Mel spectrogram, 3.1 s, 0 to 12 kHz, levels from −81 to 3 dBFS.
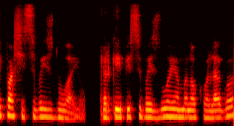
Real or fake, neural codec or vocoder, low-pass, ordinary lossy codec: fake; codec, 24 kHz, 0.9 kbps, DualCodec; 10.8 kHz; MP3, 64 kbps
